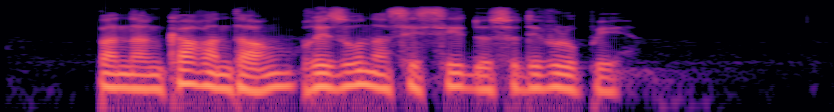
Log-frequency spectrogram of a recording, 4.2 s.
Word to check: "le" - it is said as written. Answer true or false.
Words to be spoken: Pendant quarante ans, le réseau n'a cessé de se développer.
false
